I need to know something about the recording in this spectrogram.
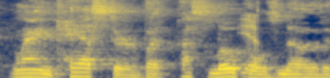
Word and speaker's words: Lancaster: Lancaster County or is it Lancaster I always pronounce it wrong no it's it's Lancaster but most people say Lancaster but us locals know that it's Lancaster yeah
